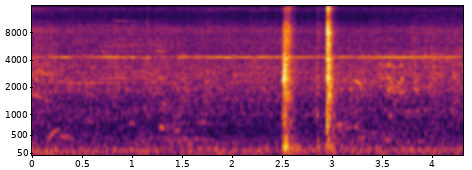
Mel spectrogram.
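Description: A vehicle engine idling with a steady low rumble. A little past halfway through come two sharp knocks about half a second apart, the loudest sounds here.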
